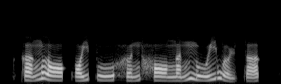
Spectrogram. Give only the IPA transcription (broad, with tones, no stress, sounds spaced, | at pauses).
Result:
k ɐ˨˥ ŋ l ɔː˨ k̚ ɔː˨˥ j p uː˨˧ h ɵ˨˥ n h ɔː˨ ŋ ɐ˨˥ n n̪ uː˨˥ j w ɵ˨˩ ɥ t̪ ɐ˨˥ k̚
